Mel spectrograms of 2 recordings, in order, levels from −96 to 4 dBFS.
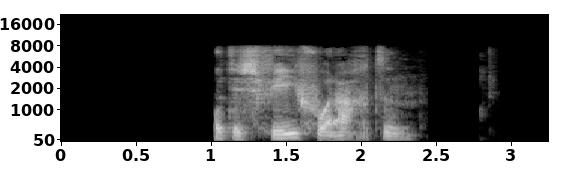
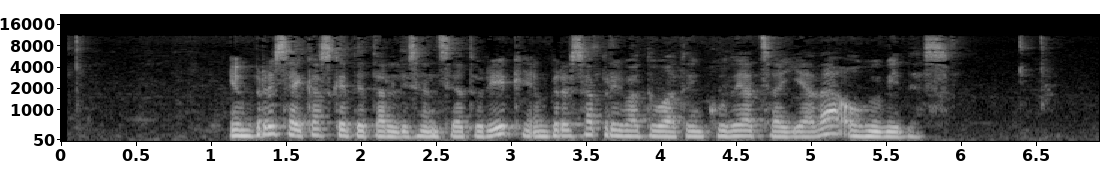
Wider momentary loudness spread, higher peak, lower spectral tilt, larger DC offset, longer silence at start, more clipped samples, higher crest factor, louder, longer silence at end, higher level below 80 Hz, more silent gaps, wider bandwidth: first, 13 LU vs 4 LU; first, -2 dBFS vs -8 dBFS; second, -3.5 dB/octave vs -6 dB/octave; neither; about the same, 1 s vs 1.1 s; neither; about the same, 20 dB vs 16 dB; first, -17 LUFS vs -24 LUFS; first, 0.95 s vs 0.5 s; about the same, -58 dBFS vs -56 dBFS; neither; second, 8.4 kHz vs 11.5 kHz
